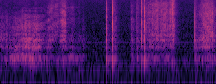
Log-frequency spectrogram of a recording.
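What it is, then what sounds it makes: Paperback book. Long dark nails trace and tap across the paper cover and spine of a paperback copy of "The One Hundred Years of Lenni and Margot," held upright in one hand. Soft, bright scratching and rubbing swells fill the first two seconds, followed by seven sharp, crisp taps with more light scraping between them.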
